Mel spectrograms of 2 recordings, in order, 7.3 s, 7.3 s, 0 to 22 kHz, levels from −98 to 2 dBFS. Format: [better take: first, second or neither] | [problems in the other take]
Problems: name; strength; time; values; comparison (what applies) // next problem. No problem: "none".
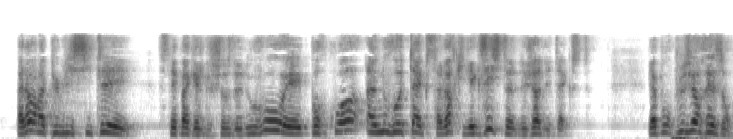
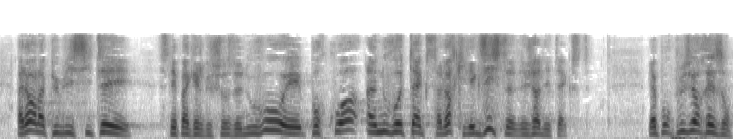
second | noise reduction (neural mask model DeepFilterNet 3)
